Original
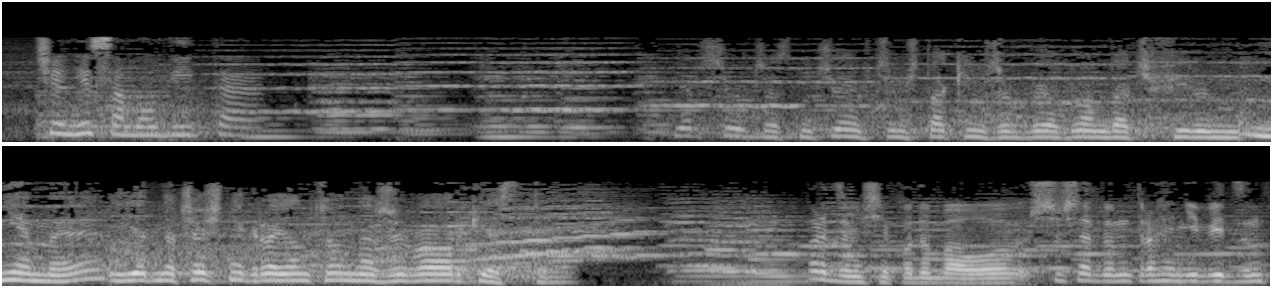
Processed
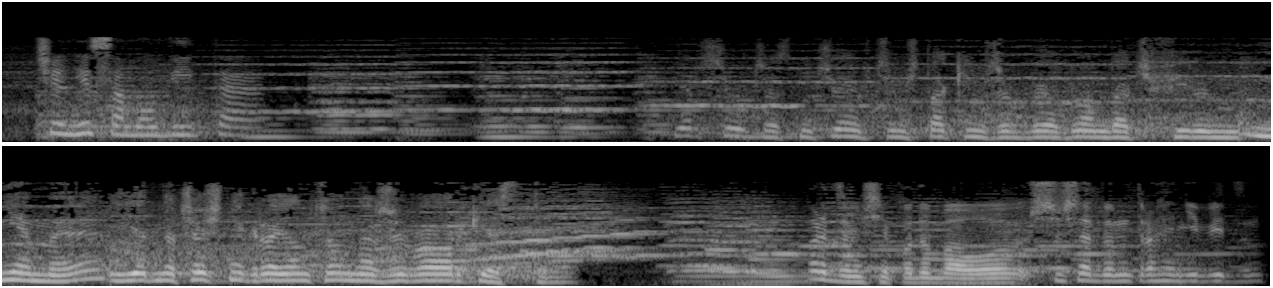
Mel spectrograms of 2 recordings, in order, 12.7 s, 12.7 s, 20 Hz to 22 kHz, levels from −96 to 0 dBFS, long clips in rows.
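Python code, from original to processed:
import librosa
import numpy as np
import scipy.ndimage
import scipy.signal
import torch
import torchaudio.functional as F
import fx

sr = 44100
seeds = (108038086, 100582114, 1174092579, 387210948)

y = fx.fade_out_tail(x, sr, length_s=0.91)
y = fx.high_shelf(y, sr, hz=5100.0, db=fx.steps((0.0, -9.5), (6.59, -2.5)))
y = y * librosa.db_to_amplitude(-7.5)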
